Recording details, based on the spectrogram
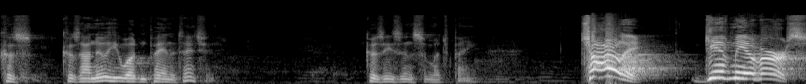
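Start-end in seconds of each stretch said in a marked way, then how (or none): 5.8-8.1 acted screaming, higher and louder. Retelling calling to a man in great pain: retelling a scream. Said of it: "I screamed at him".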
